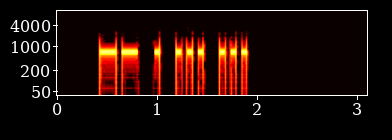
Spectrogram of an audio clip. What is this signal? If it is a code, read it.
Morse code, heard as a keyed tone, about 22 wpm, 700 Hz. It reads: MESS
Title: Top 1751-2000 Words 22wpm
